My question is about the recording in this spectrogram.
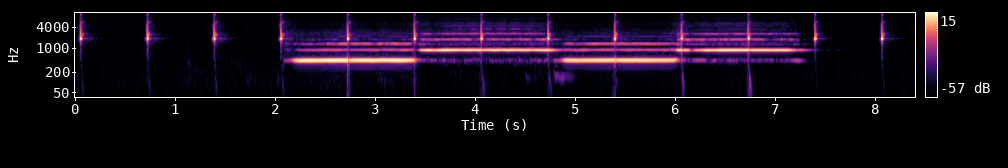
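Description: Metronome ticking steadily at about one and a half beats a second. About two seconds in, a flute enters and slurs four half notes, alternating a low note with the octave above it, two beats each and without tonguing between them: an octave (register) slur drill.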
